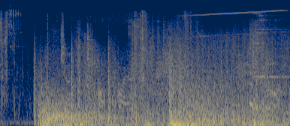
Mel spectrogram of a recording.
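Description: Gunfire in a video game firefight, a dense burst of shots with a loud boom midway, near and continuous under a speaking voice.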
